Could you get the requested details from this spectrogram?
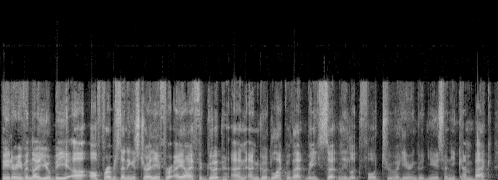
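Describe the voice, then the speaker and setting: A web TV show host races through the end of an interview, giving upbeat, wandering plugs to his audience with plenty of fillers. His voice sits on the high side, with a darkish tone and fairly even intonation.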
